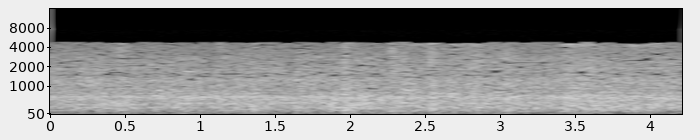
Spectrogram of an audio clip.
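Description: A London Underground train with its windows open rattles steadily through a tunnel, a loud, continuous roar of wheels and clattering cars with no pauses.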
